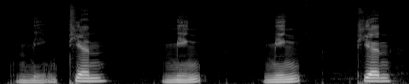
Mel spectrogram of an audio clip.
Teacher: the G is not pronounced and it's only used to fully nasalize the N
